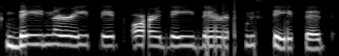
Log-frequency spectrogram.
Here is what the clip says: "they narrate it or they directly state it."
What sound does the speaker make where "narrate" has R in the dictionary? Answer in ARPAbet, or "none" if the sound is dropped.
R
